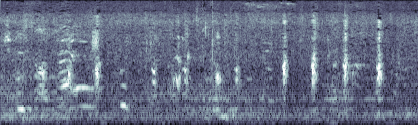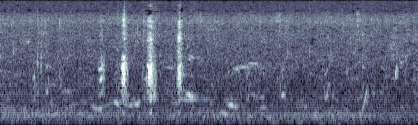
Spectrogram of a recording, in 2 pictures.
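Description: A flock of mallards giving many short quacks and calls, scattered irregularly, the loudest a little after three and five seconds in.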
